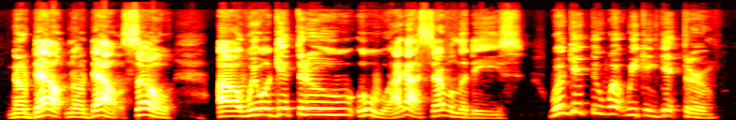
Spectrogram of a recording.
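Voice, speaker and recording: On a very clean recording with a silent background, a man talks at a fairly slow pace in a high pitch, his voice making very wide pitch swings. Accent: Alabama. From Alabama. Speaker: live stream co-host. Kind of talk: casual chat. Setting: live stream.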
